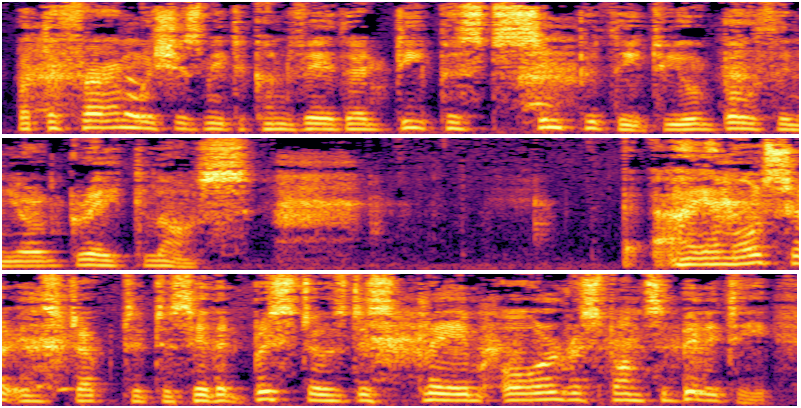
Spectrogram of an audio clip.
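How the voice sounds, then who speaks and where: An actor as a solemn company official bearing condolences in a radio play. His mid-pitched voice is courteous, formal and hesitant, with a little noise behind it. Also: measured pace, natural voice. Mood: formal, apologetic. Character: grave, apologetic company messenger, formal and hesitant. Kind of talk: naturalistic radio drama acting.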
